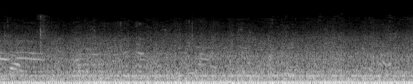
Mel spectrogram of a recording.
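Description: Street traffic with a nearby vehicle engine idling as a steady low hum, and faint voices of passers-by.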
